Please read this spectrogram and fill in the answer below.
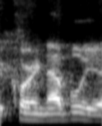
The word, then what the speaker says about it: Knebel: apparently, they've been in talks with Corey Knebel. Is that how you say his name? Knebel? I don't know. – Corey Knebel, yeah.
